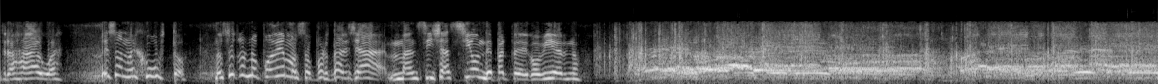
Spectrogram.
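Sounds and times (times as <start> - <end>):
speech: 0.0 - 6.1
dense crowd shouting and crying out desperately: 6.3 - 11.5.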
